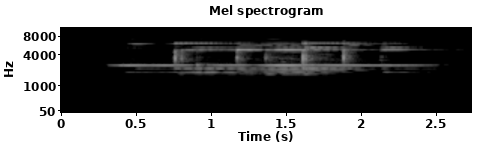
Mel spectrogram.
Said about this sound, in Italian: Il suono di campanelle a vento proveniente dal cellulare l'avvisò che Adam era pronto a proseguire dal vivo la loro conversazione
